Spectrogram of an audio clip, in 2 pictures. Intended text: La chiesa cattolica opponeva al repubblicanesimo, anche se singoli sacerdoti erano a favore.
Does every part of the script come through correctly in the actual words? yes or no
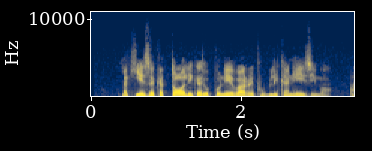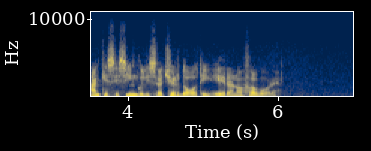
yes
